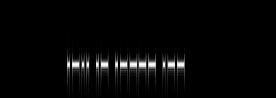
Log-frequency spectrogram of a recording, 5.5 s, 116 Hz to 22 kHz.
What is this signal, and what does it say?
Morse code, heard as a keyed tone, about 25 wpm, 700 Hz. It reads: LA1W
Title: DXCC-100 Call Signs - 4 Characters - Repeated 3x - 25wpm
